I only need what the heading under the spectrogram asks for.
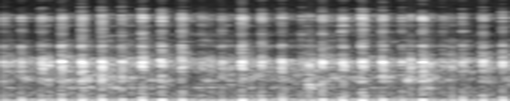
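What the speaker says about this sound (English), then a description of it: "We got to hear some of the youngins over there honking their horns and revving up their vehicles." Young drivers' vehicles with a motorcycle-like engine running in a fast, even throbbing rhythm, moderately distant and fairly quiet; no distinct horn blasts stand out.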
